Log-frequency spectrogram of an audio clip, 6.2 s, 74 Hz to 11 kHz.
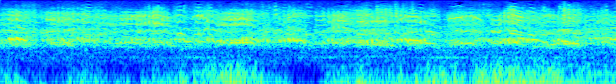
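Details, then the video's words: Common cranes on autumn migration over Mittelhessen, Germany, 31 October 2022, in poor weather: a continuous murmur of overlapping trumpeting calls from a flock, partly masked by strong low rumbling noise. "Herbstzug der Kraniche Grus grus"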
